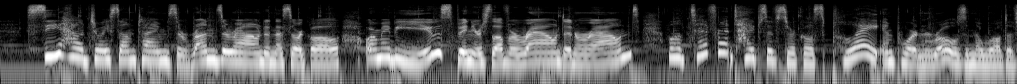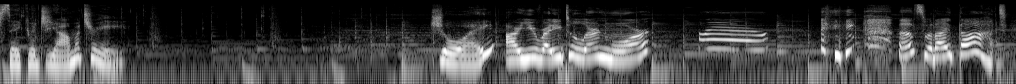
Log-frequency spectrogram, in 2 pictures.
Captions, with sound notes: See how Joy sometimes runs around in a circle, or maybe you spin yourself around and around. Well, different types of circles play important roles in the world of sacred geometry. Joy, are you ready to learn more? (meowing) (giggles) That's what I thought.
